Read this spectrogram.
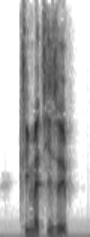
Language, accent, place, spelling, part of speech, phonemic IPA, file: French, France, Lyon, climatiser, verb, /kli.ma.ti.ze/, LL-Q150 (fra)-climatiser.wav
- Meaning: to air-condition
